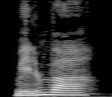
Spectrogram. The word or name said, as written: mellemvare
